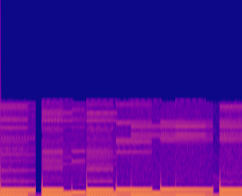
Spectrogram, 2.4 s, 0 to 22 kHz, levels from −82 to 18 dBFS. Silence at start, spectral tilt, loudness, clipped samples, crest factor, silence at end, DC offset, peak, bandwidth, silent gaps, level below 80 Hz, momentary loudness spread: 0 s; -7.5 dB/octave; -16 LUFS; under 0.1%; 12 dB; 0 s; 1%; -2 dBFS; 11 kHz; none; -22 dBFS; 2 LU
